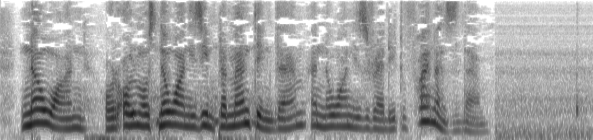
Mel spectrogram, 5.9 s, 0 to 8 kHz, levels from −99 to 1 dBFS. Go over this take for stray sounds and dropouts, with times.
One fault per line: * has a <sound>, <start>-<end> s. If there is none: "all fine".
* has a thud, 5.7-5.9 s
